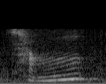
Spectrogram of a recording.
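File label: "cam5", Cantonese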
